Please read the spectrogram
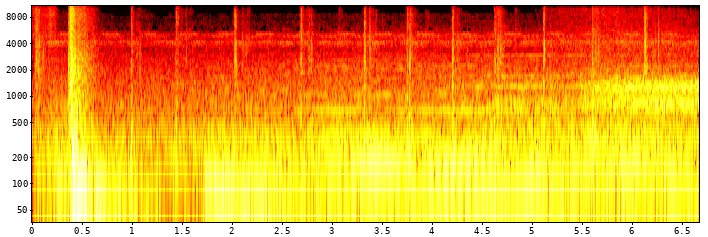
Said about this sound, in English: He climbs out of the truck and runs up to the opening in the fence.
